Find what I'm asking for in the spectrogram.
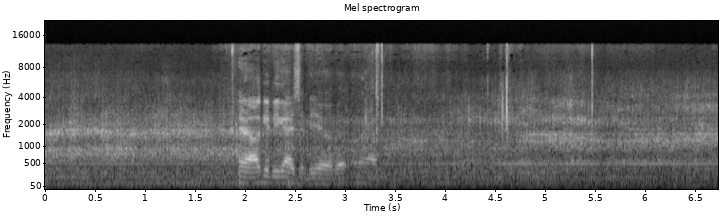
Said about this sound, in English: And here, we'll just let this helicopter land for a second. It's going to be down in a minute.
